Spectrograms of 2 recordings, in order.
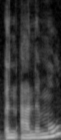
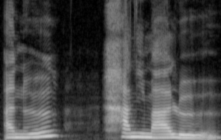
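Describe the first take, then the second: First: 'an animal' linked smoothly in English, n running into the vowel; plain English model; correct English. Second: 'ane, animal' much louder and very slow, split apart with an extra e vowel; hammed-up mock francophone English; French speaker's mistake. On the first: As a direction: join 'an animal' like a native speaker. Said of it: "vous prenez an animal". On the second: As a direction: overdo a francophone chopping 'ane' and 'animal'. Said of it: "le francophone va dire". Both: Shown as a demonstration.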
